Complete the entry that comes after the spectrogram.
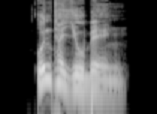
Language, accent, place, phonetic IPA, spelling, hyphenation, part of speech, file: German, Germany, Berlin, [ˈʊntɐˌjuːbl̩n], unterjubeln, un‧ter‧ju‧beln, verb, De-unterjubeln.ogg
- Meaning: to deceive someone into accepting or carrying something without their full knowledge, to plant something on someone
